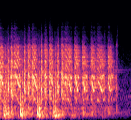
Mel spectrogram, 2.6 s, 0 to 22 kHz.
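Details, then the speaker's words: 1996 Honda CBR900RR that ran fine last summer but now won't start: the starter whirs at about three pulses a second with no firing. When it does start, it cuts out on throttle. "It turns over when it wants to, but after a while it just decides to cut out if I hit the gas."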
